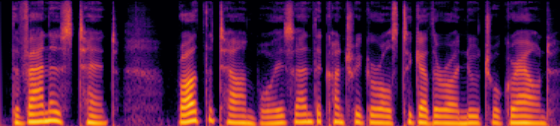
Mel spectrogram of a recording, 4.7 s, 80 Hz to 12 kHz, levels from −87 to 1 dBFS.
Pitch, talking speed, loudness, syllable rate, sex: 180 Hz, 195 wpm, -18 LUFS, 5.0 syllables/s, female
